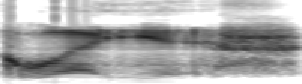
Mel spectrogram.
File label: agree, balkan; balkan epic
